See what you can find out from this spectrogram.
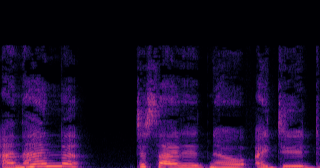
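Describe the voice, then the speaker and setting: A woman speaks with an American accent. Her voice carries vocal fry. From US Midwest, Chicago suburbs. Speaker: philosophy professor. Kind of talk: interview conversation.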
